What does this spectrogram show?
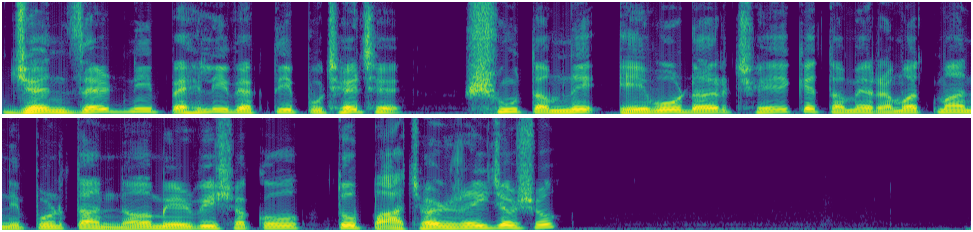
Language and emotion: Gujarati, fearful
